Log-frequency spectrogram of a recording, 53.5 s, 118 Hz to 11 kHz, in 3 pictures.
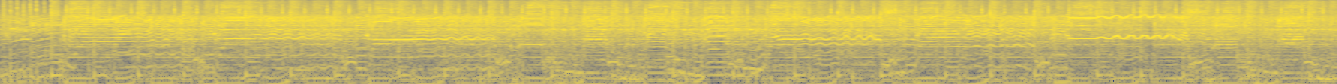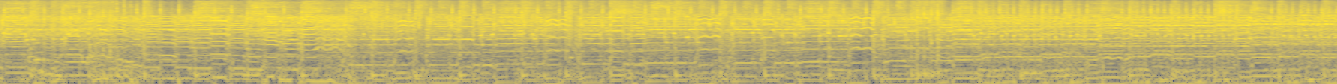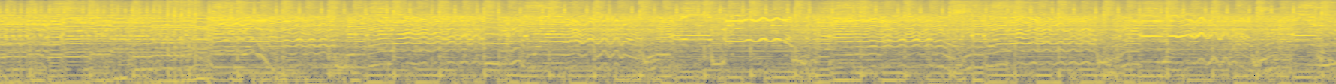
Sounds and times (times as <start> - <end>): Electric guitar: 0.0 - 53.4
Strum: 0.0 - 53.4.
